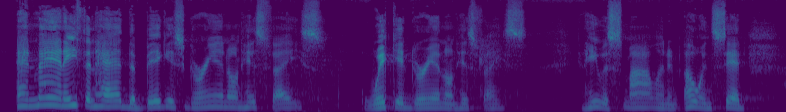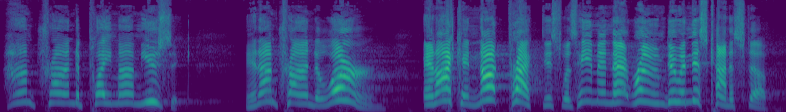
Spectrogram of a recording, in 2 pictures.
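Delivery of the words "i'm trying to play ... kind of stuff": loud, mad, complaining tone. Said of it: "his brother was mad".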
